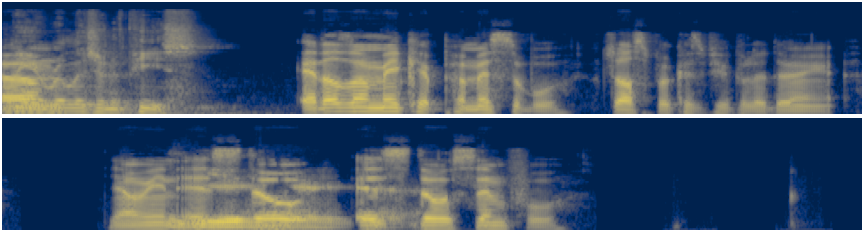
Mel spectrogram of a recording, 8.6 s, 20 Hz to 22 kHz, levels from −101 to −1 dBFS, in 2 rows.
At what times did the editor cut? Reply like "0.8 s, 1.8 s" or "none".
none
